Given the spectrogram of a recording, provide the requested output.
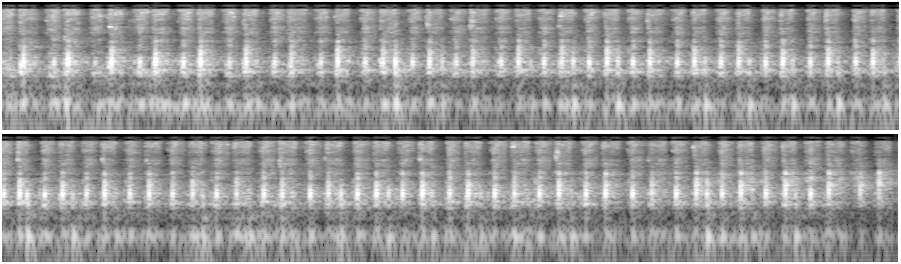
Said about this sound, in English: then I'll just come back through and drill this side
